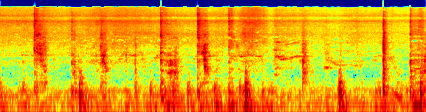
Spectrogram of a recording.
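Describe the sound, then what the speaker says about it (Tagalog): Stingray pieces fry in hot oil with black beans, a steady soft sizzle broken by sharp crackles and spatters as the food is stirred and turned, close and fairly quiet. "Luto-luto sa mantika."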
